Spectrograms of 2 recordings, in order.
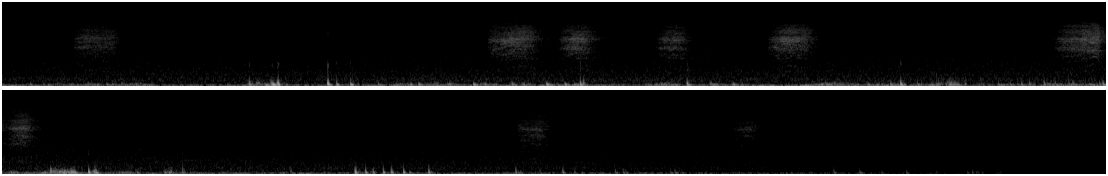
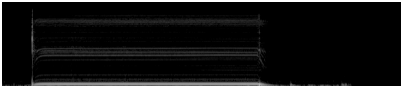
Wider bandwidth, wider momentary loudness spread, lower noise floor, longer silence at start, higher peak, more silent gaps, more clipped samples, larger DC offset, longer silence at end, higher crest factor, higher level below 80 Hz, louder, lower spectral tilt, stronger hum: about the same, 14.5 kHz vs 15.5 kHz; first, 20 LU vs 4 LU; first, -88 dBFS vs -55 dBFS; second, 0 s vs 0.3 s; second, -22 dBFS vs -14 dBFS; neither; neither; neither; first, 1.25 s vs 0.55 s; first, 24 dB vs 18 dB; about the same, -50 dBFS vs -50 dBFS; second, -47 LUFS vs -33 LUFS; about the same, -4 dB/octave vs -4.5 dB/octave; neither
